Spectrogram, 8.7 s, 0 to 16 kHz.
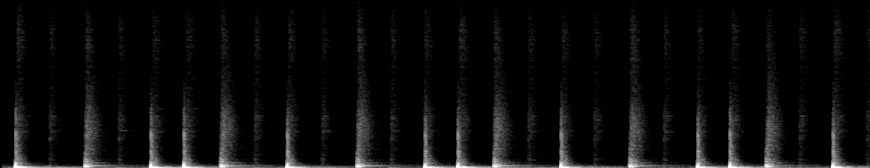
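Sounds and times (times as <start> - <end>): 
loud 15cm kick drum: 0.0 - 8.7.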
